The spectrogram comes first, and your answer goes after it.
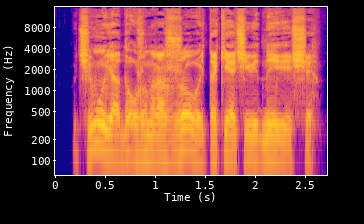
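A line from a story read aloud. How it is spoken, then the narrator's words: Grumbling. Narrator (Russian): проворчал я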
